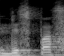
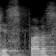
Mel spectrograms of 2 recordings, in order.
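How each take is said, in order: First: The r sound is left silent. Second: The r sound is clearly pronounced. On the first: The speaker calls it right. "आर इसमें silent है" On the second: The speaker calls it wrong. "ज़्यादातर हम भी डिस्पर्स ही बोलते रहते थे"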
